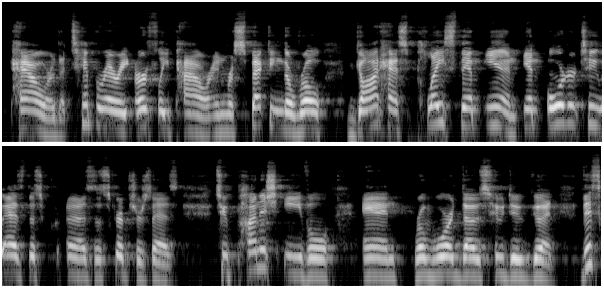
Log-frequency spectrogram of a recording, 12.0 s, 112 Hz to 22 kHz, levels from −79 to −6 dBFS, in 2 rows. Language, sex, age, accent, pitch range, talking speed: English, male, 40-59, American, 180-260 Hz, 165 wpm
